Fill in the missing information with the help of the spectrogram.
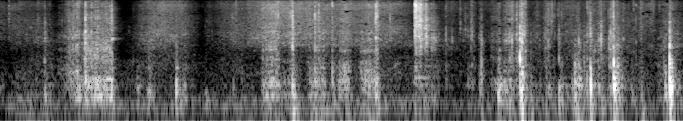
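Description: Safety box cutter slicing through packing tape on a cardboard box, the tape crackling and tearing as it is cut. Over the last two seconds the box is handled, with a run of sharp taps and knocks on the cardboard.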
